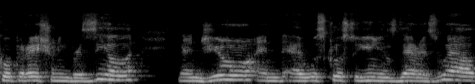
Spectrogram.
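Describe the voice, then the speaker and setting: A man with an Italian accent, high-pitched, his intonation fairly even. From Italy. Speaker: professor. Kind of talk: panel discussion.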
